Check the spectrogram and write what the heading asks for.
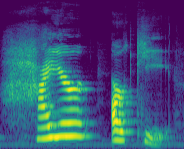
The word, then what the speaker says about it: hierarchy: Advanced phrase number 22 is hierarchy. Notice the pronunciation here. Higher, like higher and lower. Hierarchy with a K sound.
